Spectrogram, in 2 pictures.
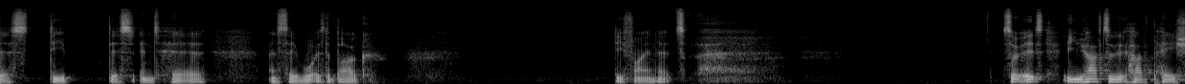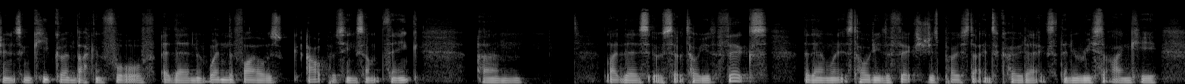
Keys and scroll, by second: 0.1 super+v, 2.2 super+Tab, 3.8-5.8 typing, 6.9 BackSpace, 8.6 alt+BackSpace, 9.5 space, 10.0 super+v, 10.3 Return.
